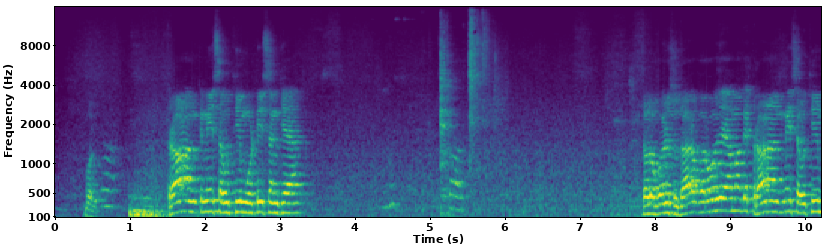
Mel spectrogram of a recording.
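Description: A group of children speak together in a chorus.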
